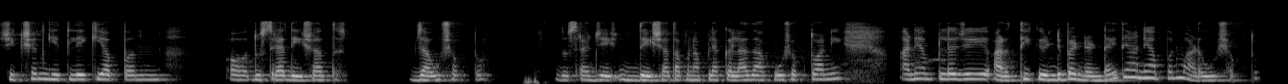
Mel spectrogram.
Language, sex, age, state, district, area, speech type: Marathi, female, 18-30, Maharashtra, Kolhapur, rural, spontaneous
